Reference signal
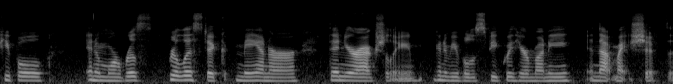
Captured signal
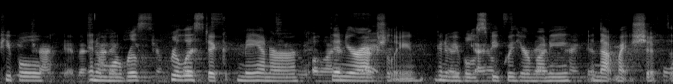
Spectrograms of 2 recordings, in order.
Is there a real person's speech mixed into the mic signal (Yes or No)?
Yes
